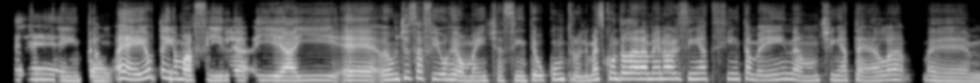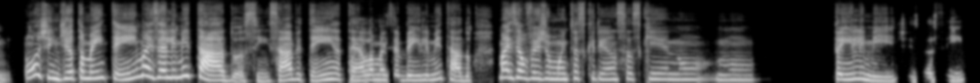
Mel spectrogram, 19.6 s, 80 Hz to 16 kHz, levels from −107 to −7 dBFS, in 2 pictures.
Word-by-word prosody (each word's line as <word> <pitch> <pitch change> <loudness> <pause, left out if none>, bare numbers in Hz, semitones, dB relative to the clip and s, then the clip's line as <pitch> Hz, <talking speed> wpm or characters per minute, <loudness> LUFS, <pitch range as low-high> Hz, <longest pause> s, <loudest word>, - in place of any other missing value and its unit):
É, 230 -1 -2
então. 185 -1 -2
É, 255 -4 +6
eu 320 +6 +2
tenho 295 -5 +1
uma 225 -4 +6
filha, 205 -1 -2
e 200 -1 0
aí 195 +1 +1
é 200 -1 +2
é 210 - 0
um 230 - +2
desafio 260 -4 -1
realmente, 190 -2 -2
assim, 190 0 -4
ter 205 - -1
o 200 - 0
controle. 225 -5 -2
Mas 230 +3 +1
quando 265 0 +1
ela 260 0 +7
era 255 0 +9
menorzinha, 255 -1 +2
assim, 255 -1 -6
também, 225 -2 -3
não, 230 -5 -2
não 200 - -5
tinha 210 -1 -5
tela. 205 +2 -2 0.2
Eh, 175 -3 -5 0.4
hoje 360 -1 +1
em 275 - +4
dia 280 +3 +2
também 295 +1 +2
tem, 270 +1 -1
mas 380 -5 +3
é 320 - +8
limitado, 315 - +5
assim, 170 0 -10
sabe, 210 +6 +1
tem 210 +6 -2
a 240 - -4
tela, 200 -1 -1
mas 225 -1 -3
é 215 - -5
bem 205 0 -1
limitado. 215 -4 -2 0.3
Mas 320 -1 +2
eu 305 -1 +4
vejo 270 -1 -1
muitas 250 +1 -1
crianças 245 -1 -7
que 250 -2 -6
não 240 0 -7
não 220 -1 -9 0.8
têm 240 -1 0
limites, 185 -9 -3
assim. 175 +1 -10
225 Hz, 180 wpm, -23 LUFS, 200-255 Hz, 0.8 s, era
